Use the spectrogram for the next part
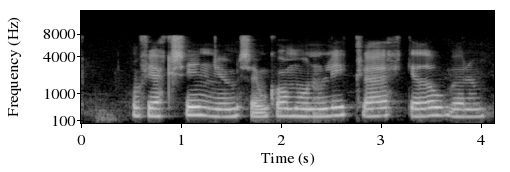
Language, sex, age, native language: Icelandic, male, 12, Icelandic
